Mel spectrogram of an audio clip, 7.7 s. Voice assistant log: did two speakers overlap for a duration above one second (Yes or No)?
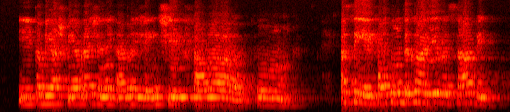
No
